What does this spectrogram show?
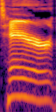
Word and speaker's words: Taer: Tear, the immigration reporter for the Daily Wire, find her on X at Sar.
